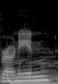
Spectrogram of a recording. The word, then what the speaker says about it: Ronin: Um, so it's pronounced it's it's Ronin.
